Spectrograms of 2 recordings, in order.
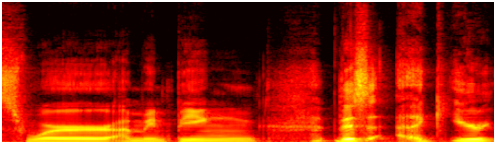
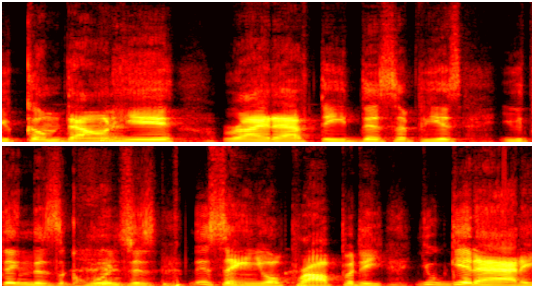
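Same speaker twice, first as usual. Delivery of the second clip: put-on New York accent throughout, pitched up; 6 semitones higher than usual. A character confronts another character: New York accent. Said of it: "It's New York, right?".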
